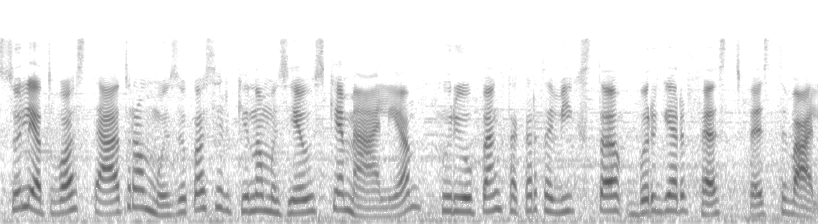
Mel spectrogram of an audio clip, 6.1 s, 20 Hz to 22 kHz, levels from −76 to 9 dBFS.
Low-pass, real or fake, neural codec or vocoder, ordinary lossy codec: 10.8 kHz; real; none; MP3, 96 kbps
